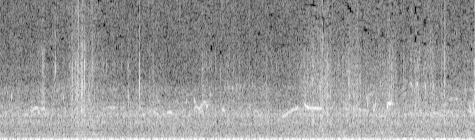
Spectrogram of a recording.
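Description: Near silence: faint outdoor background with a few faint high chirps from small birds.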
